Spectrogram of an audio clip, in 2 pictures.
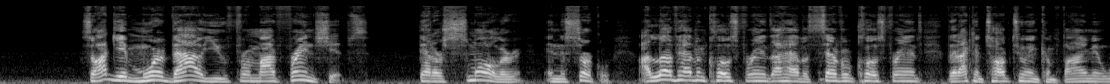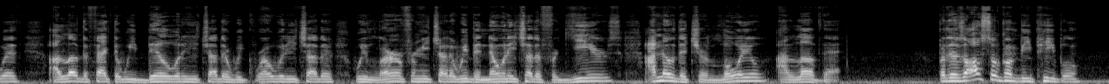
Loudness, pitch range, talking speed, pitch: -17 LUFS, 120-155 Hz, 200 wpm, 130 Hz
